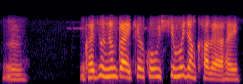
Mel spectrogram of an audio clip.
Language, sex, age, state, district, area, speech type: Bodo, female, 60+, Assam, Udalguri, rural, conversation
